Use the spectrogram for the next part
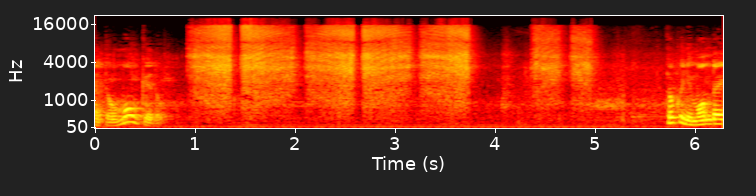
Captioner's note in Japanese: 塗装音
